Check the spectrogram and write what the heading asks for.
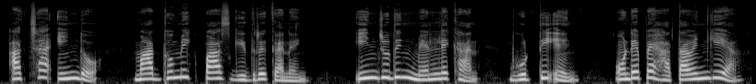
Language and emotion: Santali, neutral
